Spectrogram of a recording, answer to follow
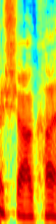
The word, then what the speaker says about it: शाखा: आपको योग, ध्यान, मेडिटेशन सब सिखाया जाता है। YSS, योगदा सत्संग शाखा। शाखा की स्पेलिंग उसमें ऐसे KH है, सखा समझ में आता है, वो सखा नहीं है, बंगाली में शाखा है, वो शाखा।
